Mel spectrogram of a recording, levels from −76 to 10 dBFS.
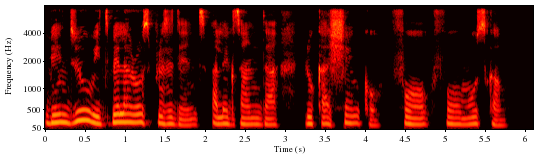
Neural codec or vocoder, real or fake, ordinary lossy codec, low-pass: none; real; none; 7.2 kHz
